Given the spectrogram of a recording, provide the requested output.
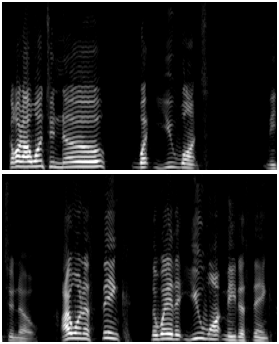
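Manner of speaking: slow, earnest pleading to God; slow, earnest prayer voiced from the pulpit; heartfelt prayer. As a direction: pray it out slowly, meaning every word. Prays the closing question aloud.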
